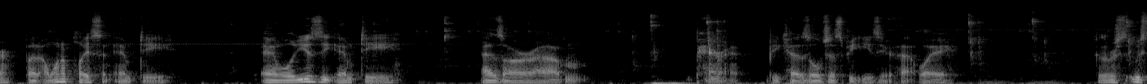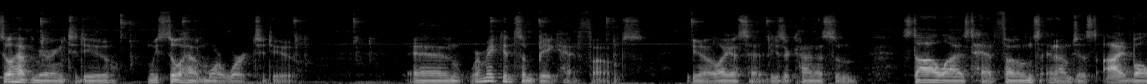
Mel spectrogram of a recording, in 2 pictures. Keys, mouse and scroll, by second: 0.4 click, 2.1 right click, 2.6 click, 5.1 Left, 6.5 ctrl+Left, 7.0 ctrl+p, 8.4 click, 9.6-13.2 typing, 10.1 click, 11.0 click, 11.7 click, 12.2 click, 13.1 click, 13.7 click, 14.0-14.3 scroll down 1, 14.3 s, 14.8 click, 15.0 g, 16.1 click, 16.3 s, 16.6 click, 16.8 g, 17.1 click, 17.5 s, 18.5 g, 18.9 click, 19.1 s, 19.4 click, 19.8-22.9 middle drag.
